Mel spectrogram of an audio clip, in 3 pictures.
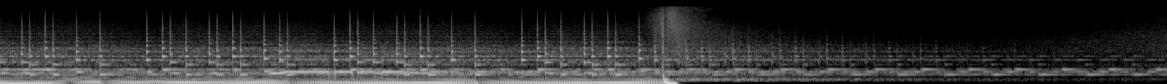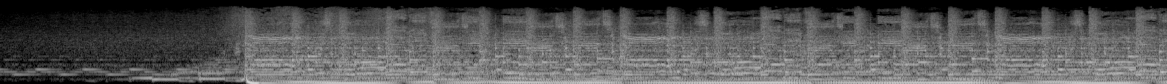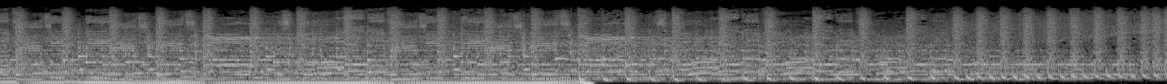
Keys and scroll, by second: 6.0-6.8 typing, 20.1 ctrl+c, 20.4 ctrl+f, 25.5 ctrl+shift+], 29.0 ctrl+shift+], 29.1 ctrl+g, 30.0 ctrl+-, 31.3 ctrl+-, 31.3 ctrl+-, 32.4 ctrl+-.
